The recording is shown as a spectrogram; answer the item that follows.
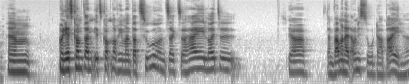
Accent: Würm, Germany; moved away; Bin dann nach Hause gefahren, also in meine Geburtsstadt, also da, wo ich groß geworden bin. Ja, in, nach Würm, das wisst ihr ja. Ich oh, ähm, bin ja ein Würmer.

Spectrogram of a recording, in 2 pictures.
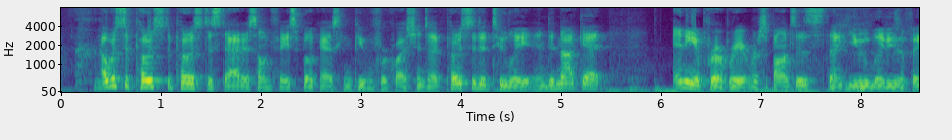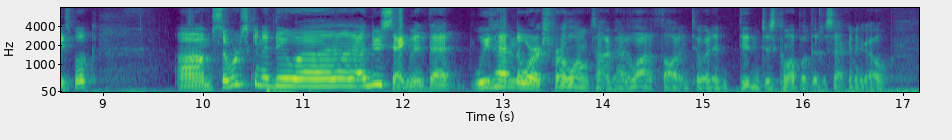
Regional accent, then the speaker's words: United States; I'm American.

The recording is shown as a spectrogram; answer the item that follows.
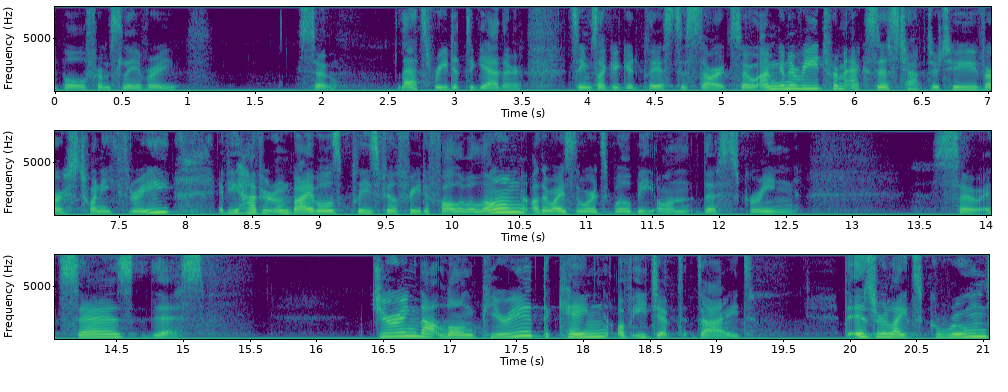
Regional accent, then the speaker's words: Northern Ireland, United Kingdom; moved away as an adult; also born or lived in Canada; now in Glasgow, United Kingdom; I'm from Northern Ireland. I don't destroy the English language because of choice, but because of where I'm from

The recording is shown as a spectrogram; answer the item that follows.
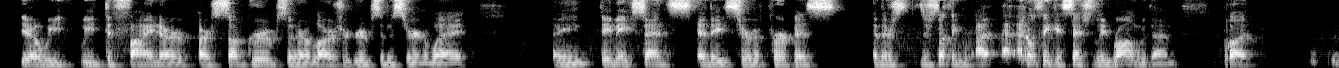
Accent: United States; I'm from the United States

